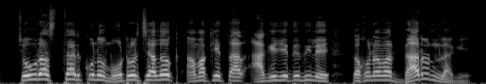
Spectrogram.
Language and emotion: Bengali, happy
